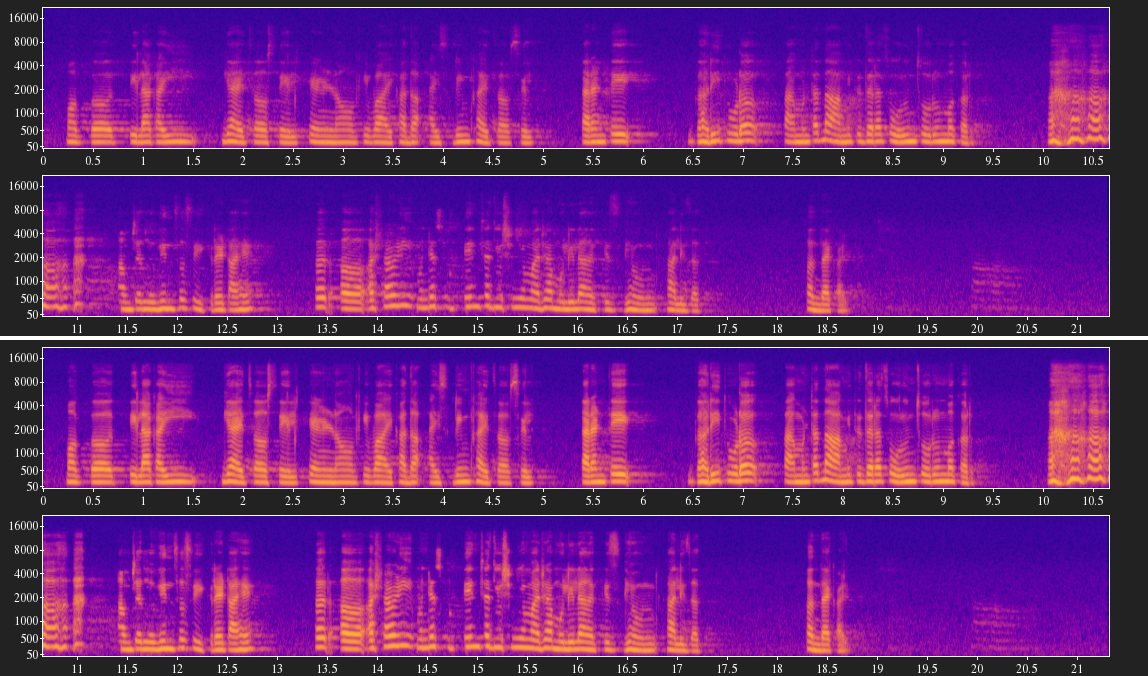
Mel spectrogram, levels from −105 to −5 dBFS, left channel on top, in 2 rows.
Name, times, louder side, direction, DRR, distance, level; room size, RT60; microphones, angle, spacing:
voice 1, 0.2-4.9 5.4-5.9 6.5-7.2 7.4-9.3 10.1-11.1 11.4-12.8 13.4-17.2 18.3-18.7, right 3 dB, 90° right, 15 dB, 0.8 m, -29 dB
voice 2, 11.1-12.0 14.3-15.5 18.8-19.4 19.9-20.6, left 1 dB, 65° left, 1 dB, 6.9 m, -64 dB
26.5 x 24.0 x 5.0 m, 0.63 s
head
